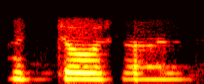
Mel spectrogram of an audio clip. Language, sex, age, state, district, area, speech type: Tamil, female, 60+, Tamil Nadu, Cuddalore, urban, conversation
